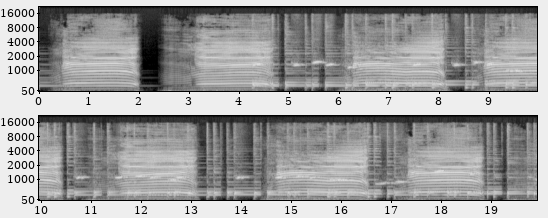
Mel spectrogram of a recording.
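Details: Resting in a rice field, a tame cow lows again and again. Seven or eight long, rich moos come about every two and a half seconds, each falling slightly at the end. Steady musical tones accompany them.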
